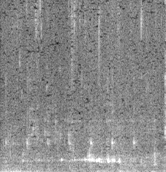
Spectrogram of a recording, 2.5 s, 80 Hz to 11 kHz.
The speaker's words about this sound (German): Und er hat einen Wahnsinnswein, der heißt Funky Punky Pinot Noir Rosé 2022. Funky Punky ist wirklich Funky Punky. Funky Punky. Geil. Ich schenke das jetzt mal hier in das Glas ein.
